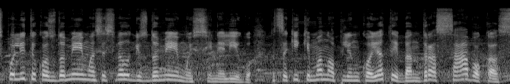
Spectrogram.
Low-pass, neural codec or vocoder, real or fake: 14.4 kHz; vocoder, 48 kHz, 128 mel bands, Vocos; fake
